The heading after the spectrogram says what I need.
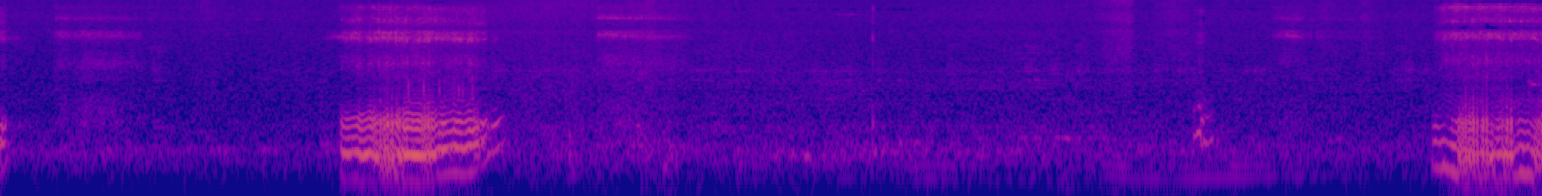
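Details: French Bulldog, flat-faced dog, sleeping: loud rattling snores with softer snuffly breaths between them in a quiet room; snoring.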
